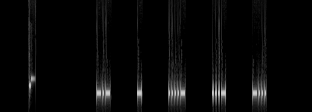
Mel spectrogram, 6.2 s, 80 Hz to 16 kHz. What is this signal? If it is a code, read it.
Morse code, heard as a keyed tone, about 40 wpm, spaced as for 14 wpm, 700 Hz. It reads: KT4VB
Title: USA Call Signs - 5 Characters - 6x Character Spacing - 40wpm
